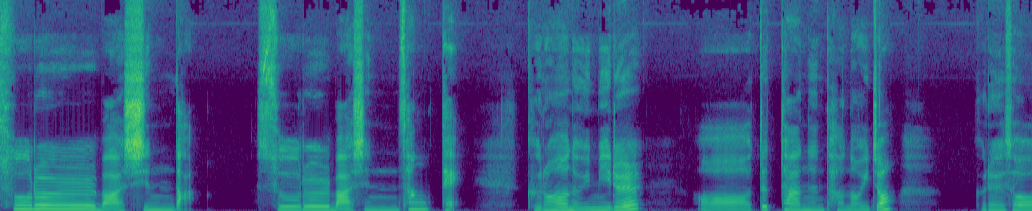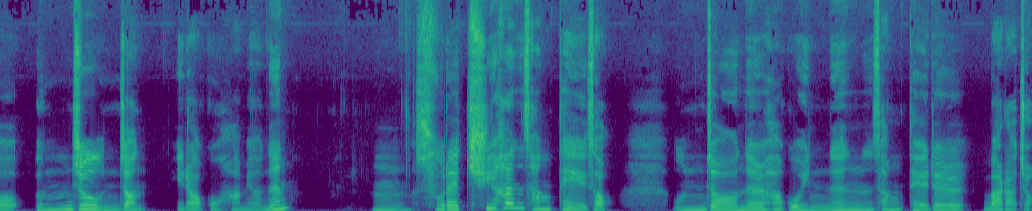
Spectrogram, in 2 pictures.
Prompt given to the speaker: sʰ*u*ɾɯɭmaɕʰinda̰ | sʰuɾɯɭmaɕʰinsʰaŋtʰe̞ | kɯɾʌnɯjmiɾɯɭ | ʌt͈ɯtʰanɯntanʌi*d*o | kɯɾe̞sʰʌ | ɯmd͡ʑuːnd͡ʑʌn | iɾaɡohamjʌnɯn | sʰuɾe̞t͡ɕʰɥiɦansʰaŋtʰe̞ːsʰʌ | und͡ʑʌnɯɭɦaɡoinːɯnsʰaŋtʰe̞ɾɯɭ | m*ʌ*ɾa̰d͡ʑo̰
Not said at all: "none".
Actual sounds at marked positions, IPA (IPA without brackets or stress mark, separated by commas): u, d͡ʑ, a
